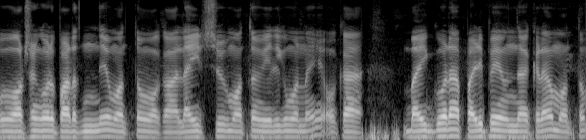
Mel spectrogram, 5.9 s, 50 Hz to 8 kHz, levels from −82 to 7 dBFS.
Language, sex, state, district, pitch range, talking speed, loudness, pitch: Telugu, male, Andhra Pradesh, Visakhapatnam, 120-130 Hz, 175 wpm, -17 LUFS, 125 Hz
